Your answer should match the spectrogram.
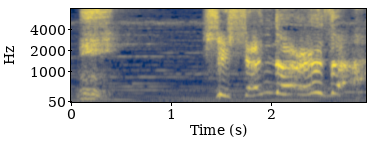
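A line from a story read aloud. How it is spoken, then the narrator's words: Shouting. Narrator (Chinese): 鬼喊着说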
